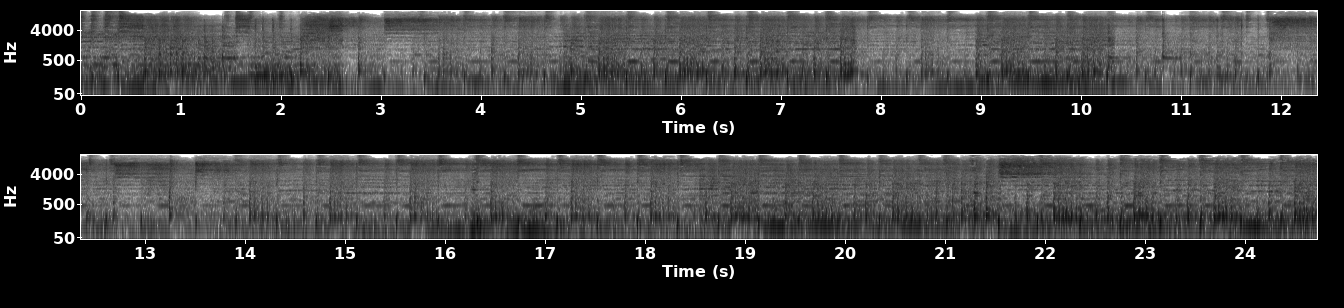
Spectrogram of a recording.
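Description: Drum kit played live in a steady, driving rhythm: bass drum, snare, toms and cymbals, close-miked and loud, with the rest of the band beneath.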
